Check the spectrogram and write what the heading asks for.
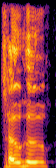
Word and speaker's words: Tohu: The son of Jeroham, the son of Elihu, the son of Tohu, like tofu, the son of Zuph, and he was an Ephraimite.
